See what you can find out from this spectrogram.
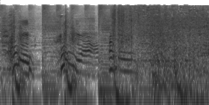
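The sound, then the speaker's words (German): A head banging hard against a wall several times: a few sharp, loud whacks and thuds, with a strained, wavering voice crying out between the blows. “Schlagen Sie Ihren Kopf mehrmals stark gegen die Wand.”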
